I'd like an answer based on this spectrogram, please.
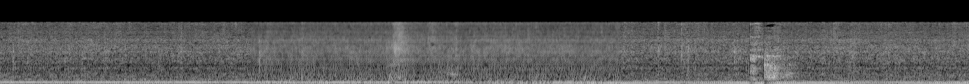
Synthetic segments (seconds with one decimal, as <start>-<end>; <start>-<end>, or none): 2.5-6.2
